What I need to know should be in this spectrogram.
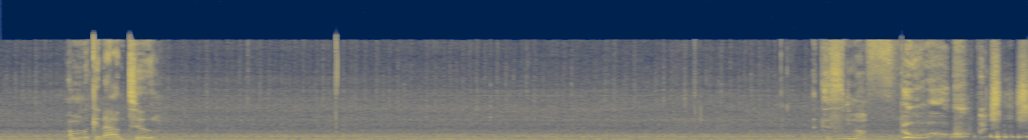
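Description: An air conditioner hums steadily close by.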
